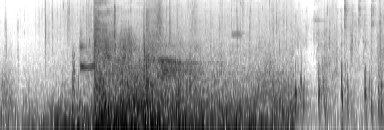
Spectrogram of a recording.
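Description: Flames roar and crackle from a burning fire.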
